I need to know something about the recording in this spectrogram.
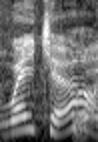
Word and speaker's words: Weaker: Alors, ça se prononce Waker. Weaker.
